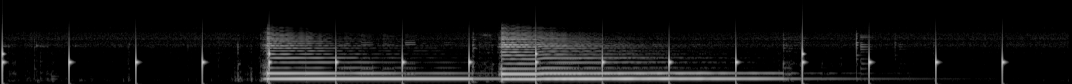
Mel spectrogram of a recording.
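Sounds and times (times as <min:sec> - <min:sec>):
musical lick: 0:02.6 - 0:09.0.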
